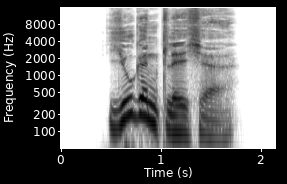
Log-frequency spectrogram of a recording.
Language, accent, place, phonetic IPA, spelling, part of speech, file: German, Germany, Berlin, [ˈjuːɡn̩tlɪçə], jugendliche, adjective, De-jugendliche.ogg
- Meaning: inflection of jugendlich: 1. strong/mixed nominative/accusative feminine singular 2. strong nominative/accusative plural 3. weak nominative all-gender singular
